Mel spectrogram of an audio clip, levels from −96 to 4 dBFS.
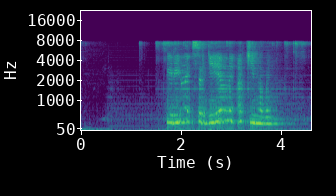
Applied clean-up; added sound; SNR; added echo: neural separator model SepFormer DNS4.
